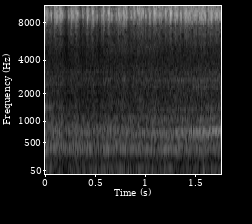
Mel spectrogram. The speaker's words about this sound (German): Was hören wir jetzt aber hier vor allen Dingen Grillen, oder? Ja.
